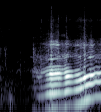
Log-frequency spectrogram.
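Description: A man's voice drawn out in one long "ooooh", starting about half a second in and rising steadily in pitch.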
